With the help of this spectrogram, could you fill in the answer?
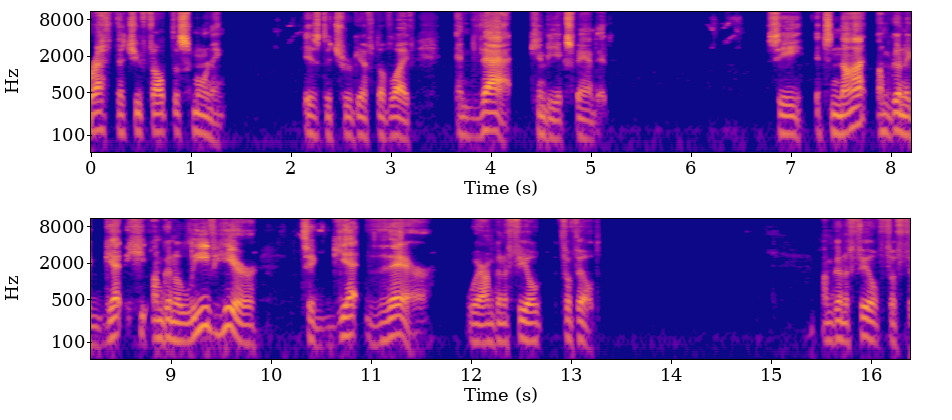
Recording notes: This Episode originally streamed live on location at Princeton Battlefield State Park. State park in Princeton, New Jersey. The audio from this podcast was taken directly from this live stream.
